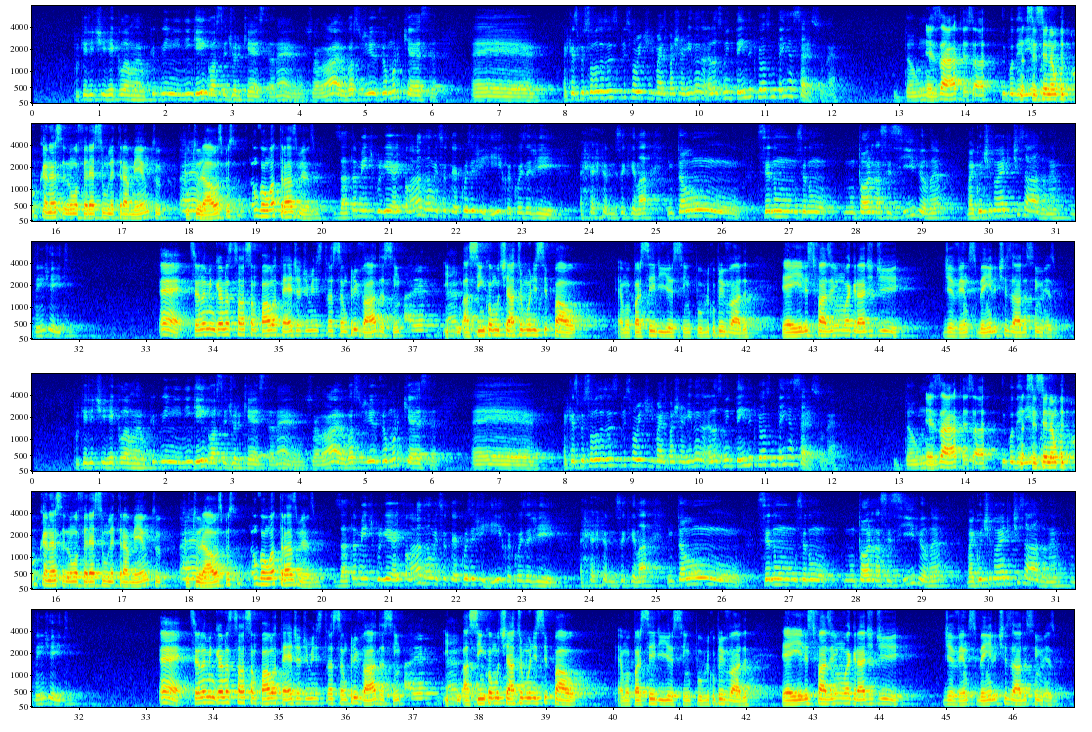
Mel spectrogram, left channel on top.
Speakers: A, on the left; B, on the right.
A: porque a gente reclama, né? Porque nin- ninguém gosta de orquestra, né? Os- Ah, eu gosto de ver uma orquestra. É... É que as pessoas, às vezes, principalmente de mais baixa renda, elas não entendem porque elas não têm acesso, né? Então,
B: Exato, exato.
A: se poderia
B: N- Se você
A: participar.
B: não educa,
A: porque-
B: né, se não oferece um letramento
A: É,
B: cultural, as pessoas não vão atrás mesmo.
A: exatamente, porque aí falar, ah, não, mas isso é coisa de rico, é coisa de <laughs> é, não sei o que lá. Então, você não, você não, não torna acessível, né? Vai continuar elitizado, né? Não tem jeito.
B: É, se eu não me engano, a Sala São Paulo até é de administração privada, assim.
A: Ah, é,
B: E
A: é,
B: o-
A: não
B: assim
A: sabia.
B: como o Teatro Municipal, é uma parceria, assim, público-privada. E aí eles fazem uma grade de, de eventos bem elitizada, assim mesmo.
